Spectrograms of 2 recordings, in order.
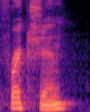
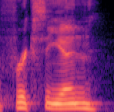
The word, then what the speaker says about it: FriXion: But let's start with, since Shady Lady mentioned them, the Pilot Friction, or Frixion, depending how you want to pronounce it, which this is supposedly erasable, the erasable end.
